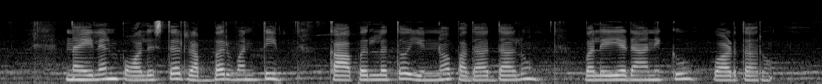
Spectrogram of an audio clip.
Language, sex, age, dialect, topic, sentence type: Telugu, male, 25-30, Utterandhra, agriculture, statement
